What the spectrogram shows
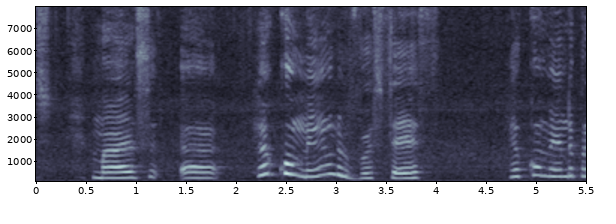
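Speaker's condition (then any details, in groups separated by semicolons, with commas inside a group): Cerebral palsy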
